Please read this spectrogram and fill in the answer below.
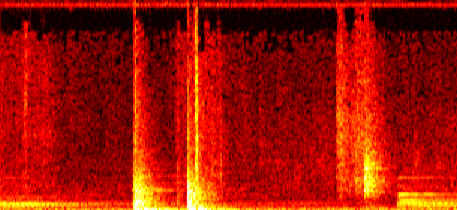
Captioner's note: knocking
